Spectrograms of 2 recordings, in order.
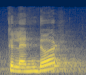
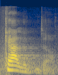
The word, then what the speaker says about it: calendar: appetite Bachelor botony and it is not cender when you say calendar you are again stressing the wrong syllables so it is calendar chemistry Cinema okay so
